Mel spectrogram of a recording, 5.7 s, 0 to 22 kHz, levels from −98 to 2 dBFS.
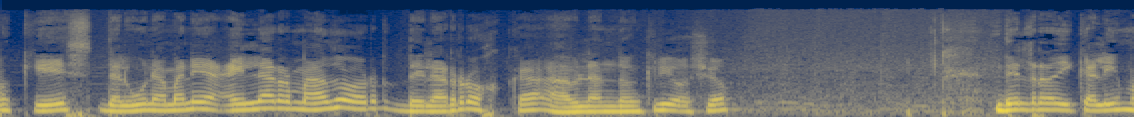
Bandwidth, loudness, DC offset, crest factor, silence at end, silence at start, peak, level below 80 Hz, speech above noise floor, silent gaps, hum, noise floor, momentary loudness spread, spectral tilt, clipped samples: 16 kHz; -16 LUFS; under 0.1%; 16 dB; 0 s; 0 s; 0 dBFS; -38 dBFS; 21 dB; none; none; -36 dBFS; 20 LU; -7.5 dB/octave; under 0.1%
